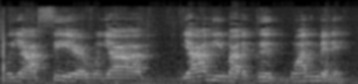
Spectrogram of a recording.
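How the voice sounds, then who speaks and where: A woman's voice: fairly low pitch, steady tone, moderate pace, pushed and bright. A woman in her twenties hosting a casual chat, speaking in a direct, teasing way. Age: 20s. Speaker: host. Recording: roomy, distant mic, noisy.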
